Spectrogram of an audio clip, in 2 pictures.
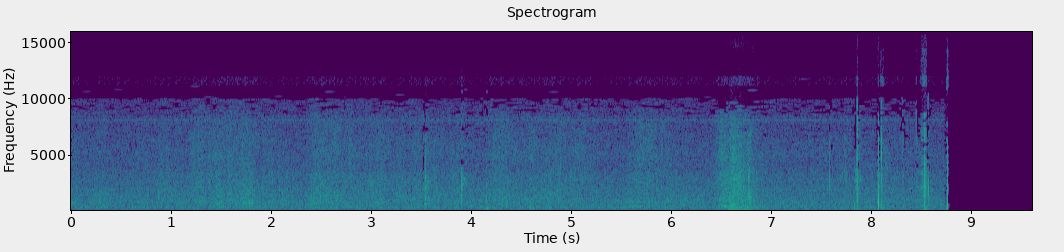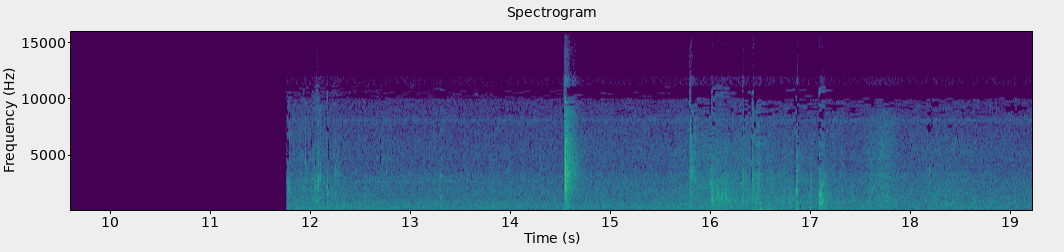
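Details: Person deliberately cracking hip bones, knees, ankles and toes: several brief, sharp pops and clicks over steady hiss; joint cracking.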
